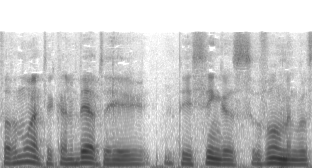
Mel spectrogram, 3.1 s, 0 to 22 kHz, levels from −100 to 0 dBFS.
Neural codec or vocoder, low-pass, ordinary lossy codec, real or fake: codec, 24 kHz, 0.9 kbps, WavTokenizer, small release; 9.9 kHz; MP3, 48 kbps; fake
